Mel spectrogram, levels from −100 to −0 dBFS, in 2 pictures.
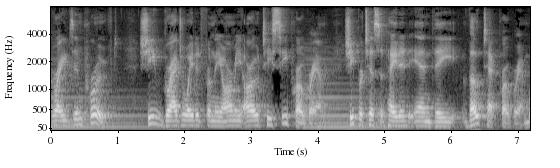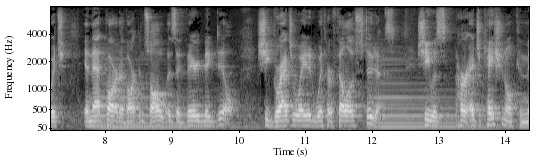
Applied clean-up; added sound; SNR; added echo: none; Bowed string instrument; 17 dB; none.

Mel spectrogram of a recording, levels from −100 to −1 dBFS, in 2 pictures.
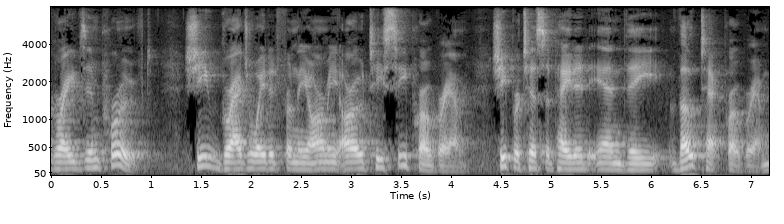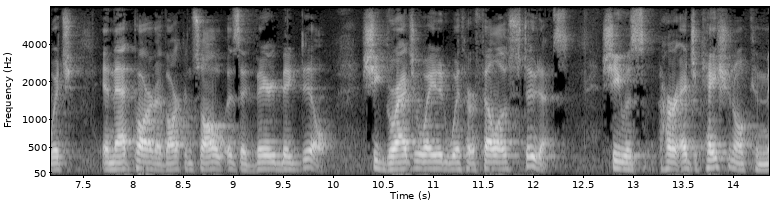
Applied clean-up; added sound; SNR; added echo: none; none; none; none.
